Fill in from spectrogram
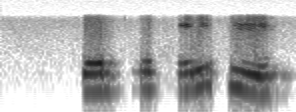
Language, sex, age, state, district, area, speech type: Kashmiri, female, 30-45, Jammu and Kashmir, Bandipora, rural, conversation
